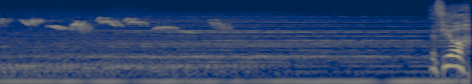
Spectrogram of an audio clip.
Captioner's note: birds chirping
